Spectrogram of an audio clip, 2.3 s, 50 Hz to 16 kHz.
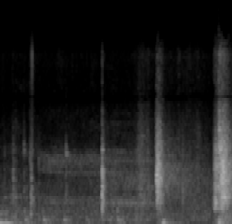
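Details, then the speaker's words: Ford Super Duty shop truck Dana axle gear swap from 5.13 to 4.10: rocking the pinion by hand gives faint sharp metal clicks; against a five-to-eight spec, ring and pinion backlash is judged a little too tight. "I think the new one said five to eight might be a little bit tight you can usually tell by if you like playing or grab a hold of that pinion and you'll hear it Rock back and forth just that little bit"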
